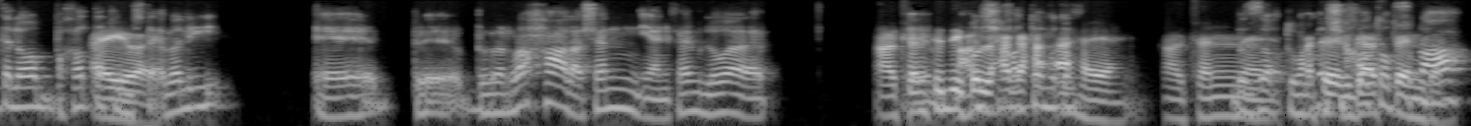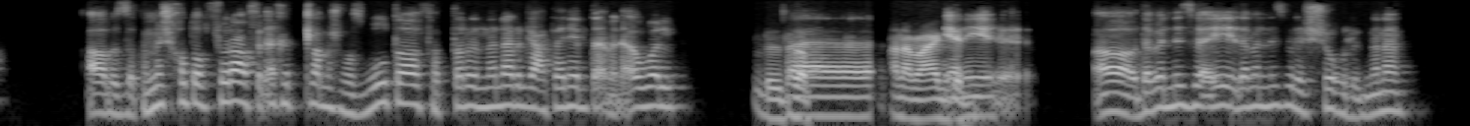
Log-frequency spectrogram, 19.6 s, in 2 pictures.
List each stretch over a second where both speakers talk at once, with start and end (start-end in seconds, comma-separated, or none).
6.0-7.3, 8.2-9.7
